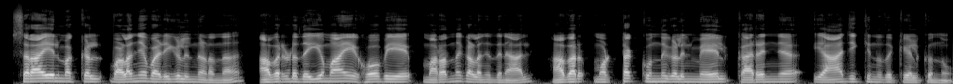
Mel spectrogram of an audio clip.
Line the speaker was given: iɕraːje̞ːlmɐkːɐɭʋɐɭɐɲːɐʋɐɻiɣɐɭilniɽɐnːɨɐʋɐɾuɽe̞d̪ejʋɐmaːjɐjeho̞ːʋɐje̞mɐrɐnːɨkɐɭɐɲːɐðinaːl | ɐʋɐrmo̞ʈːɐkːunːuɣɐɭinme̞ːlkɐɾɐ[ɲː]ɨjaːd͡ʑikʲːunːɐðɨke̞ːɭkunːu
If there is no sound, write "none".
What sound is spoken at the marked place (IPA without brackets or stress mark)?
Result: ɲː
